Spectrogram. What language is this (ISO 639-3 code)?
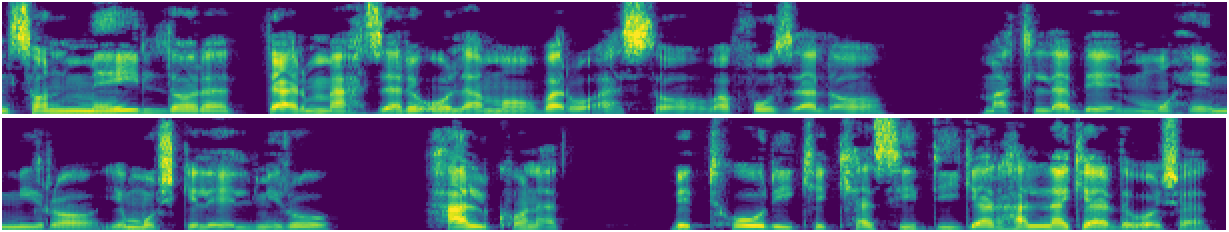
fas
